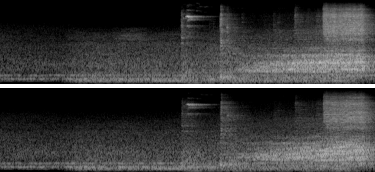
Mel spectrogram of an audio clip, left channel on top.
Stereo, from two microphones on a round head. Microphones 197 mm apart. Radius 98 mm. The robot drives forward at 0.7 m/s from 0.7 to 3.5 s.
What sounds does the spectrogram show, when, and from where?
1.8 s a sliding door: 65° left (ahead or behind), 1.4 m; by 3.7 s 50° left (ahead or behind), 1.6 m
